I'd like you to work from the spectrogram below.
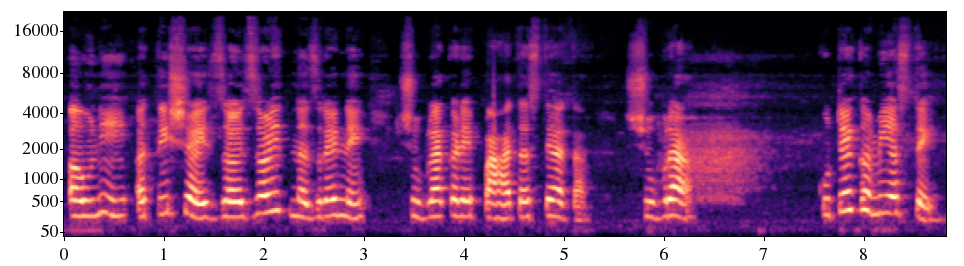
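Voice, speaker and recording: A woman narrating a story in a steady, measured way, with a high voice and an unhurried pace. Each line is read deliberately and clearly.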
